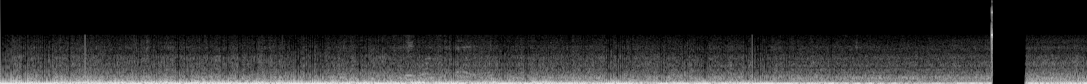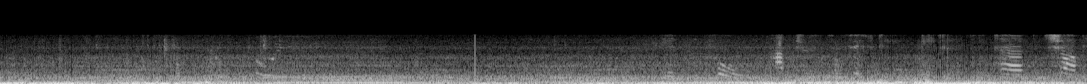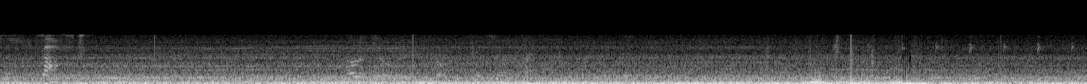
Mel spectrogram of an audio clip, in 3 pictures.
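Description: Motorhome driving, heard from a dashcam in the cab: a steady low rumble of engine and road noise. At first the tyres run over the stone setts of a bridge, and the sound cuts out for a moment about ten seconds in.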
